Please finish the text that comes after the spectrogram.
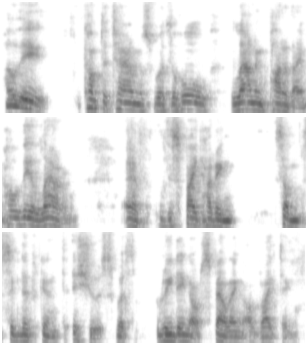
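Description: An older man from Scotland with a Scottish accent, giving a relaxed, rambling webinar lecture over a video call from his home. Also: medium pitch, unhurried, rough recording. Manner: relaxed, rambling with fillers and restarts. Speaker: guest speaker.

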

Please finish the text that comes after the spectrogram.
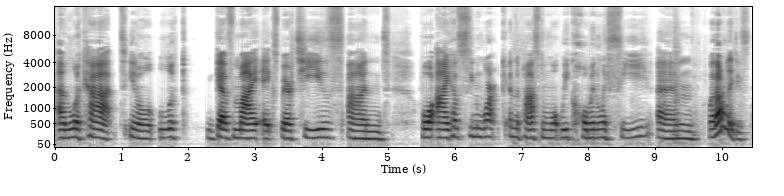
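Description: Chatty woman coaching live. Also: lowish voice. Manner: chatty, animated, gestures a lot, greets viewers by name. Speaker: fitness and nutrition coach. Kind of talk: live-stream masterclass to viewers. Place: small room at home, indoors. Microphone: laptop webcam mic.

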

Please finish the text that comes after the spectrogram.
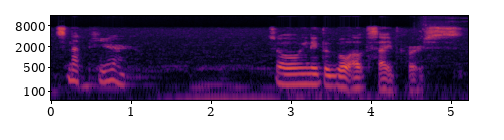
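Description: A man's voice: on the high side, big pitch swings, slow, dark tone, lo-fi sound. A man streaming a game, giving casual commentary as he plays. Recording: game music behind.

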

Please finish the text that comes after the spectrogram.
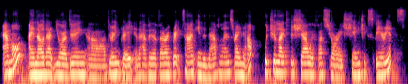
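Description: A woman's voice: medium pitch, flat delivery, moderate pace. Young woman host, webinar on a video call, informative, filler-heavy. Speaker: university admissions manager hosting a webinar. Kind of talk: hosting an online webinar.

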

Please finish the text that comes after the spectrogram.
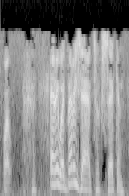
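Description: An affable young man in a 1950s radio drama, speaks in a lively, slightly high voice. He is earnest and awkward, tripping over his words. The old broadcast sounds dull, with music behind him. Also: normal speed, vocal fry, slight background noise. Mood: awkward, apologetic. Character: affable young gentleman caller, awkwardly apologetic.

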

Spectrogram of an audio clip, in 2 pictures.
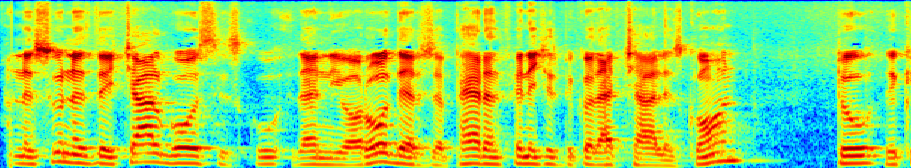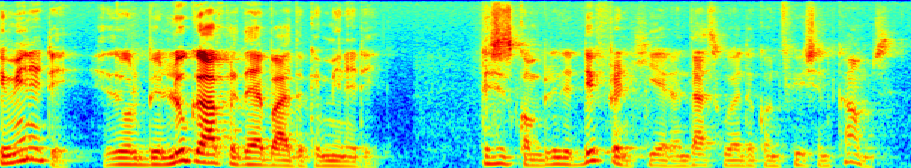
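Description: A man's voice: mid-range voice, animated, darkish tone. Middle-aged man explaining patiently. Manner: measured, explains with examples. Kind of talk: explanatory interview talk. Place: indoor sitting room.

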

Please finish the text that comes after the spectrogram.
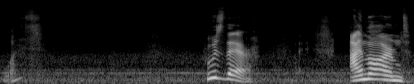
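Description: A woman playing a desperate, obsessive dying writer in an audio drama, halting and fraught as she freezes. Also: mid-range voice, very animated. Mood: startled, defensive. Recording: clearly noisy background.

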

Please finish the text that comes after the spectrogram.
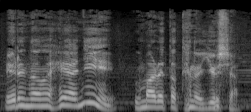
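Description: Animated, slightly husky male game streamer. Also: sits high, moderate pace, soft background music. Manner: reactive, thinking aloud. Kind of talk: chatty let's-play commentary.

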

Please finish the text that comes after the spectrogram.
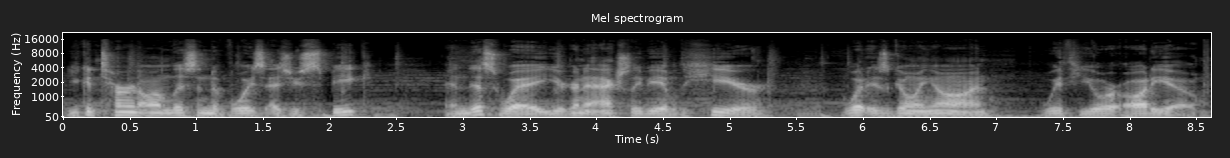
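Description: A middle-aged American man hosting a casual software walkthrough. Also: lowish voice, moderate pace. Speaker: tutorial host. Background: light background music.

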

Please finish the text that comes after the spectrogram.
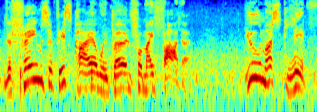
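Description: An actor playing a passionate, headstrong young Viking in a video game, forceful and pleading. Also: male voice, sits high, big pitch swings, slow, background noise, heavily acted. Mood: urgent, indignant. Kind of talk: video game dramatic acting.

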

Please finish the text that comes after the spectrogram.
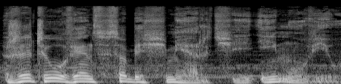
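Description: A man playing a solemn narrator, reading a scripted audio Bible in a measured way. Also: lowish voice, big pitch swings, over music, exaggerated voice. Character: solemn male biblical narrator.

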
